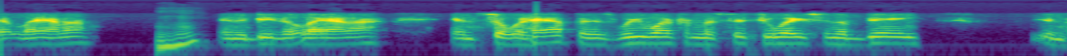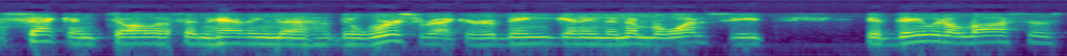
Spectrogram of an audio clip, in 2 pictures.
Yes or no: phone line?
yes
